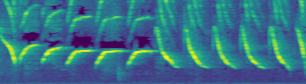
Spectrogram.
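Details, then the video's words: Canary singing as a lure to set other canaries off: long arching whistles, then repeated steep descending sweeps at a steady pace of roughly three per second, clear and high-pitched. "LANGSUNG NYAUT GACOR DOR KENARI MANASAJA DENGAN PANCINGAN KENARI GACOR"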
